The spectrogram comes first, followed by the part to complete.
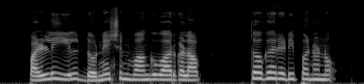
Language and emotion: Tamil, sad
